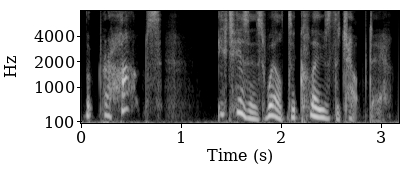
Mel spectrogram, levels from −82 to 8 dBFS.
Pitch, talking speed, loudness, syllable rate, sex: 240 Hz, 190 wpm, -19 LUFS, 5.6 syllables/s, female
